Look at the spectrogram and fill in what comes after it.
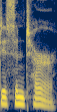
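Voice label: "disinter", US English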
